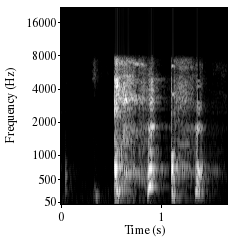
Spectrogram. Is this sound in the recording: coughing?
yes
